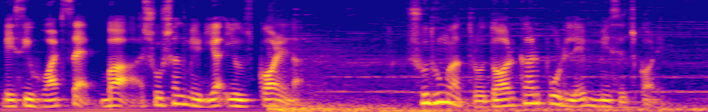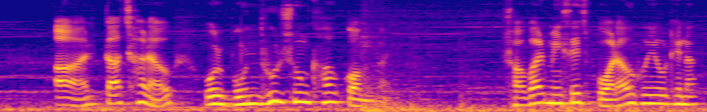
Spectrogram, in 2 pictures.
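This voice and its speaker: A male narrator with a slightly high voice tells a thriller story. He phrases it dramatically, with measured pauses, over soft background music. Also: lively intonation.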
